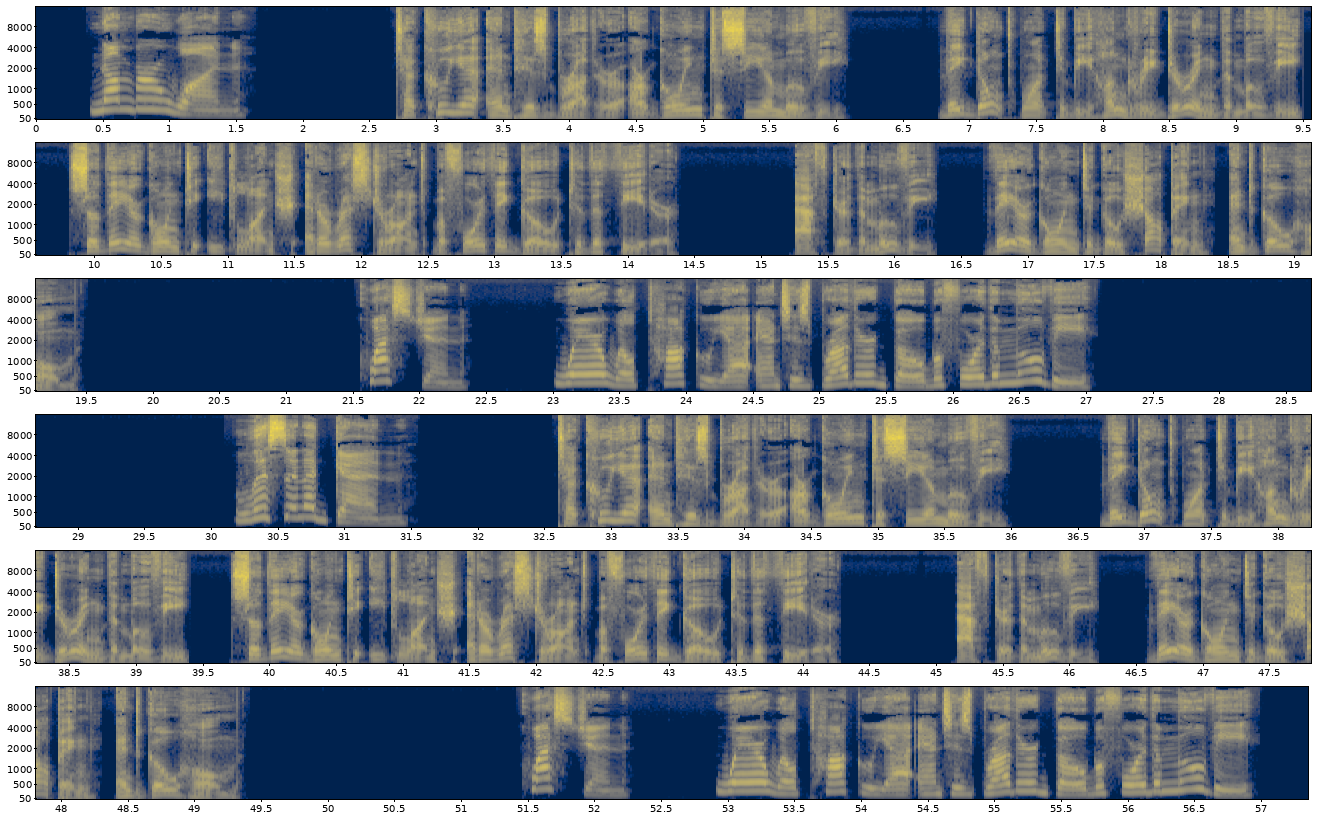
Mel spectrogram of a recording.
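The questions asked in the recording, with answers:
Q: Where will Takuya and his brother go before the movie?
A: To a restaurant.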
